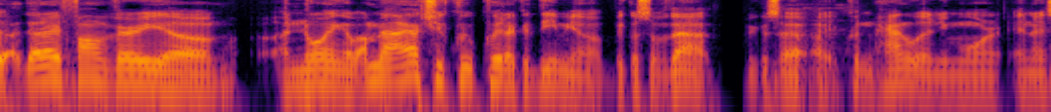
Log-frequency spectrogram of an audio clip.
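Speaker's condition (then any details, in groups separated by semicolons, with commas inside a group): No condition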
